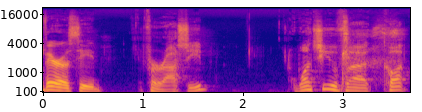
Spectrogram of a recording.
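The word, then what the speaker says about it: Ferroseed: celosis and ferracid and ferracid is the actual correct pronunciation get at me pharaoh seed ferracid once you've uh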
